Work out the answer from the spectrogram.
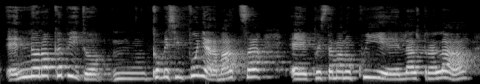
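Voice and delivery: high, feigned cluelessness; playing dumb. A narrator's reading. Girl feigns ignorance to get Enrique closer, playing dumb. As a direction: act the helpless beginner, drawing it out. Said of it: "io facevo l'ignorante".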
